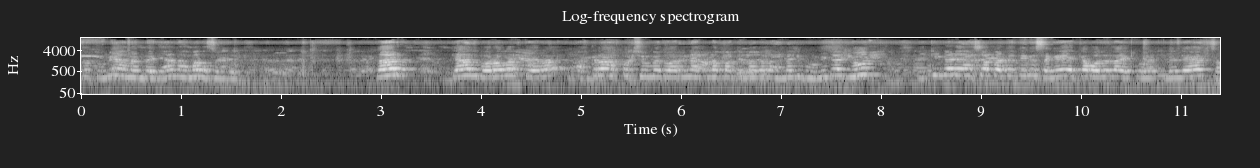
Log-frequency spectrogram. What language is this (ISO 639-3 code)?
ara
